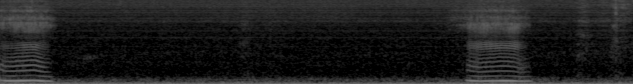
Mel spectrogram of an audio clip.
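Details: Duke the cat snoring while asleep: two slightly tonal snores about four and a half seconds apart over a steady low room hum; ordinary snoring.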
